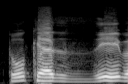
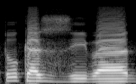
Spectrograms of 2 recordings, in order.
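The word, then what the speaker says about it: تكذبان: thii panjangnya dua harakat tukadzian hati-hati dalam melafalkan huruf Dal karena di sini bukan huruf z jangan tukazziban tapi dia tukadziban Kemudian pada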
